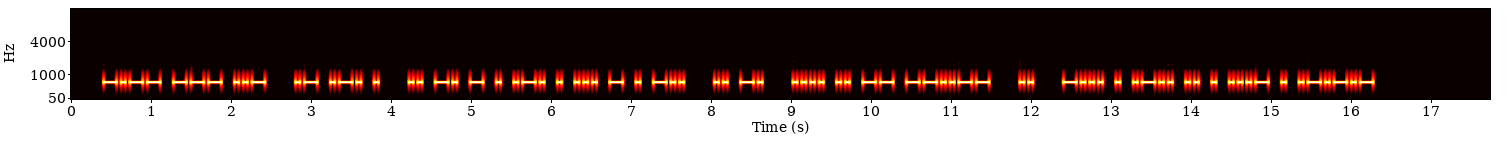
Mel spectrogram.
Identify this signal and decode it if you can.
Morse code, heard as a keyed tone, about 22 wpm, 700 Hz. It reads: YOU ARE INTERESTED IN HIM, I BELIEVE.
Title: Sentences from Top 1000 Words - Review Part 6 - 22wpm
